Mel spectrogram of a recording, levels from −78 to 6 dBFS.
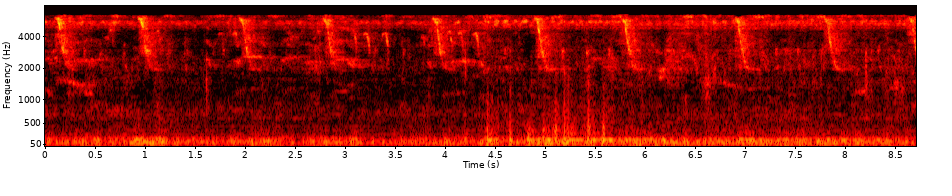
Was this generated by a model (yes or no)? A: yes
